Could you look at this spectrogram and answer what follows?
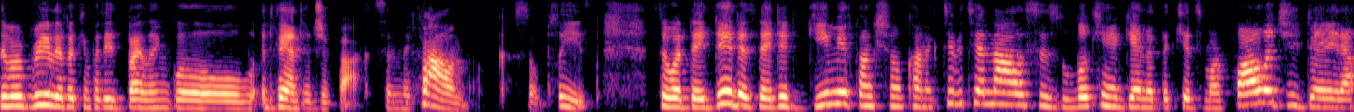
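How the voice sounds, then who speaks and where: Her pace is very fast and her pitch fairly high. This woman's loudness swings a lot, while her pitch varies in an ordinary way. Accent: Russian. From Russia / former Soviet Union. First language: Russian. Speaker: professor. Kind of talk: lecture. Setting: live-streamed talk with audience. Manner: conversational, frequent fillers.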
